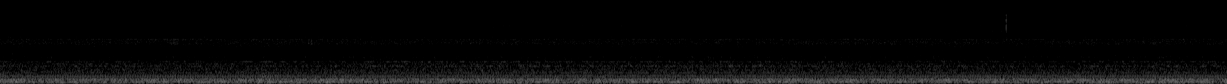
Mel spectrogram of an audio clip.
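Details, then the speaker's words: Very loud furnace noise carried through the main duct across three levels, heard at the utility room after the closet and powder room; constant low roar with steady hum, tiny water-dripping sound between, cause unclear; loud furnace noise. "Between the loud noise, there's tiny noise. Oh, this is loud. There's tiny water dripping noise. Loud."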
